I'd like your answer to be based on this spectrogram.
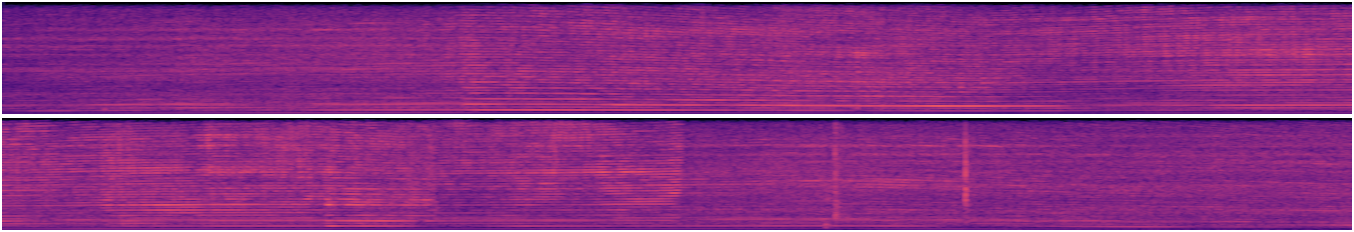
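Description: Handheld router cutting wood for drawer construction, a loud sustained high-pitched whine with steady tone that wavers slightly, broken by a few brief dips as the cut changes, no talking.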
